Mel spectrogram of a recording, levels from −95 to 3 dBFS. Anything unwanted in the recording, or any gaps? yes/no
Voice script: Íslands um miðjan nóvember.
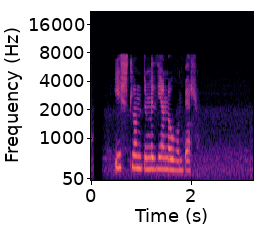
no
